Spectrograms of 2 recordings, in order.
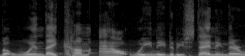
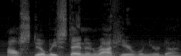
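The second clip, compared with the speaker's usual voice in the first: tender vow; 7 semitones lower, 7 dB quieter than usual. Acted. What they wanted to hear.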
